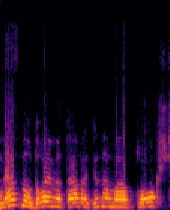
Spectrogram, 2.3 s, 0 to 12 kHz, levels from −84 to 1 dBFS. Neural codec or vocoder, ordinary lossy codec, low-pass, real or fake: none; Opus, 32 kbps; 10.8 kHz; real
